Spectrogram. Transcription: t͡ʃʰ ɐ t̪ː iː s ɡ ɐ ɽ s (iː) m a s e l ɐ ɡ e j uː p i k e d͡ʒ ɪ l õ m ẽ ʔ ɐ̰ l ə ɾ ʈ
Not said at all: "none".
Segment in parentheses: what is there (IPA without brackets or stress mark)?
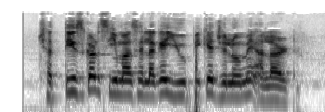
iː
